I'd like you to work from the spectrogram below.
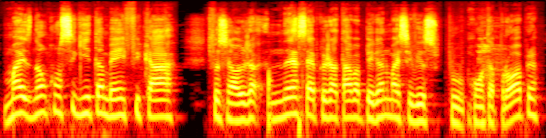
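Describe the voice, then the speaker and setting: Fast-talking Brazilian man telling stories. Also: a little high. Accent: Brazilian Portuguese. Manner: animated, acts out dialogue in his stories. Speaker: guest. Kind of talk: storytelling in a casual podcast interview.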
